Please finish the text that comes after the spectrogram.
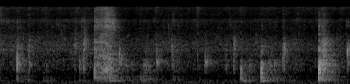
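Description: Flattened rice fries in a hot pan with a turmeric and salt tempering while a utensil stirs and scrapes through it in repeated strokes, close and moderately loud.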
